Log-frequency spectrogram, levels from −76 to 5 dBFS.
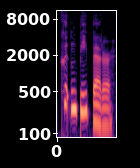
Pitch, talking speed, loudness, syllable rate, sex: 195 Hz, 150 wpm, -16 LUFS, 3.8 syllables/s, female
